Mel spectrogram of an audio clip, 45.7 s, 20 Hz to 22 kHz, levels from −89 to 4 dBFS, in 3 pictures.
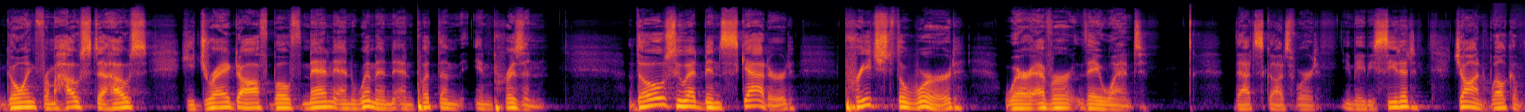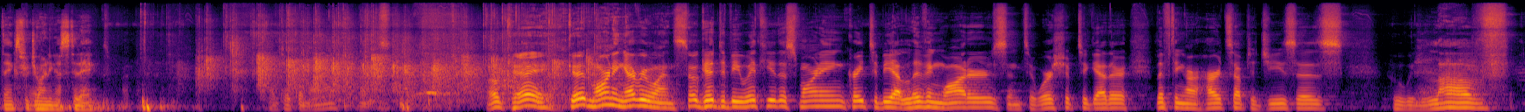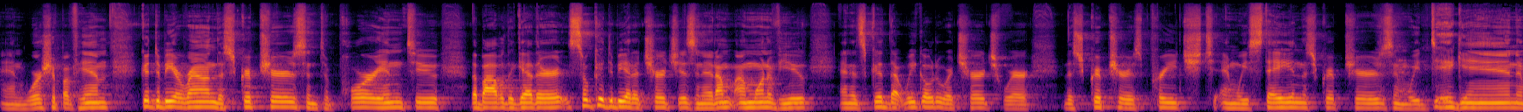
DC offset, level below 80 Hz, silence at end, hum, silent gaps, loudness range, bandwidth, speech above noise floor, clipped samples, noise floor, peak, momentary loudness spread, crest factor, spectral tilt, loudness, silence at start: under 0.1%; -62 dBFS; 0 s; none; none; 7 LU; over 20 kHz; 31 dB; under 0.1%; -51 dBFS; -4 dBFS; 13 LU; 16 dB; -4.5 dB/octave; -19 LUFS; 0 s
